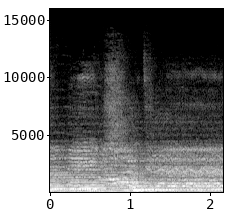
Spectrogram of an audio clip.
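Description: Live symphony orchestra playing sustained chords under singing; from about a second in, a sung line with a wide vibrato rises above the orchestra.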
